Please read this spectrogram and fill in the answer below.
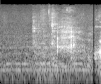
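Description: Light clinks and knocks of tableware (dishes, glass and cutlery) over low restaurant room noise.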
